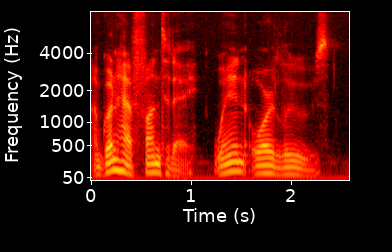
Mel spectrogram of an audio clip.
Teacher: if you use this at the end of a sentence, then you'll have a falling intonation, a stronger falling intonation on lose.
